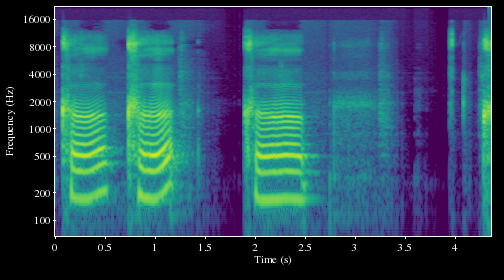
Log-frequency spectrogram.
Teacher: ಮಹಾಪ್ರಾಣ ನೋಡಿ ಫ್ರೆಂಡ್ಸ್ ಮಹಾಪ್ರಾಣ ಪ್ರತಿ ವರ್ಗದ ಎರಡನೇ ಮತ್ತು ನಾಲ್ಕನೇ ಸಾಲಿನ ಅಕ್ಷರಗಳು ಹೆಚ್ಚು ಉಸಿರಿನ ಬಳಕೆ ಯಿಂದ ಉಚ್ಚರಿಸಲ್ಪಡುವ ಅಕ್ಷರಗಳು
